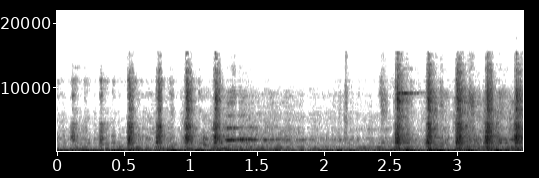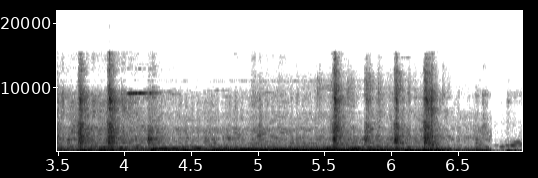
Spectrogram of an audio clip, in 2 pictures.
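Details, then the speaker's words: Yamaha NMAX 2020 crank no-start: starter spins steadily at about three beats a second but engine never fires; spark plug checked and fine, fault traced to the fuel pump system. "หัวเทียนไม่ได้มีปัญหานะครับก็เป็นระบบปั๊มติ๊กนะครับ"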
